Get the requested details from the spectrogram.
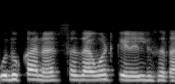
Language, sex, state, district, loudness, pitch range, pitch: Marathi, female, Maharashtra, Dhule, -17 LUFS, 195-220 Hz, 205 Hz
